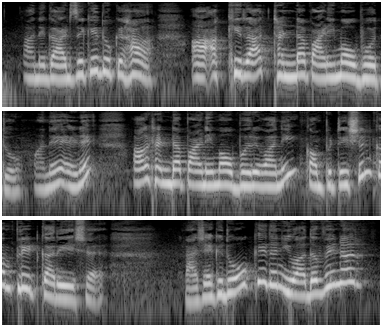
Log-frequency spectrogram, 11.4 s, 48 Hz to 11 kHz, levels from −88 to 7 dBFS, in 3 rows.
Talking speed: 115 wpm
